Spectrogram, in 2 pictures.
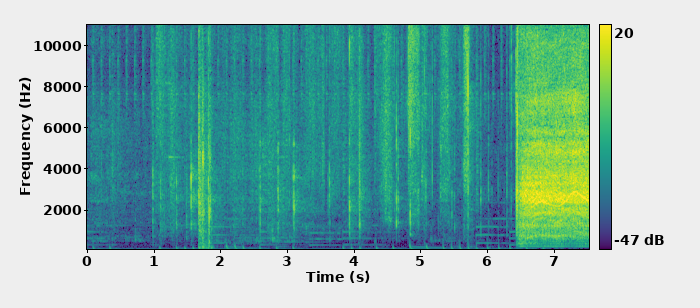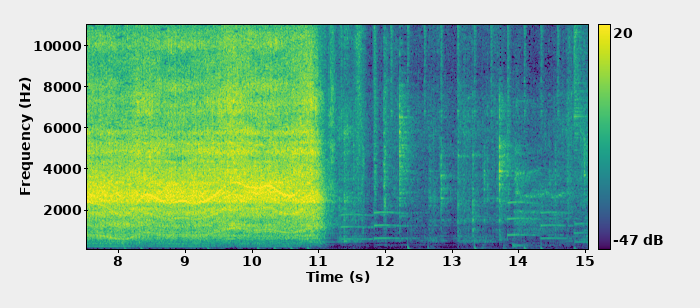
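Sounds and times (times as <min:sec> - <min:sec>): polisher motor whine: 0:06.4 - 0:11.2.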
